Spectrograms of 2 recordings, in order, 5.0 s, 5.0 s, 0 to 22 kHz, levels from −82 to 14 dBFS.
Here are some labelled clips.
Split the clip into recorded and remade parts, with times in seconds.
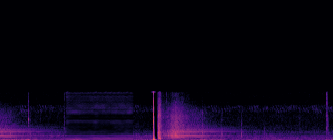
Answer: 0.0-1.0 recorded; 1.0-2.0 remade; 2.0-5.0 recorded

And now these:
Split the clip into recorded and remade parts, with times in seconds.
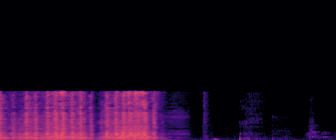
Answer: 0.0-3.0 remade; 3.0-5.0 recorded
